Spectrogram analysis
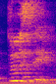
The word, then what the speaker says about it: peser: Ça se lit ZE, fraise, peser. Regardez, le S, il est entre deux E. Donc, il se lit ZE, peser.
